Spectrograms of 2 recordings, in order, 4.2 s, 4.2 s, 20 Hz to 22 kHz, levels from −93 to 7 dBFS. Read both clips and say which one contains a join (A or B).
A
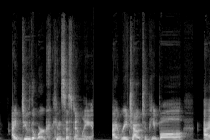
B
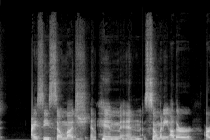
B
